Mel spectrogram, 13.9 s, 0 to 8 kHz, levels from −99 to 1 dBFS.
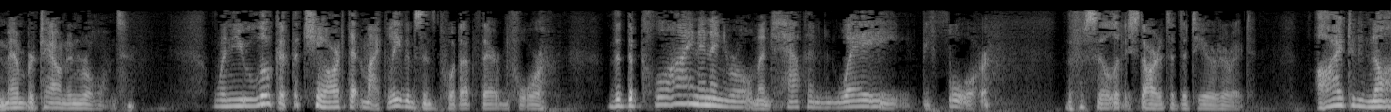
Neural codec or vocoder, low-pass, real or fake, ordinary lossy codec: codec, 16 kHz in and 24 kHz out, 0.4 kbps, LongCat-Audio-Codec, fine tuned four codebook decoder; 7.2 kHz; fake; MP3, 24 kbps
